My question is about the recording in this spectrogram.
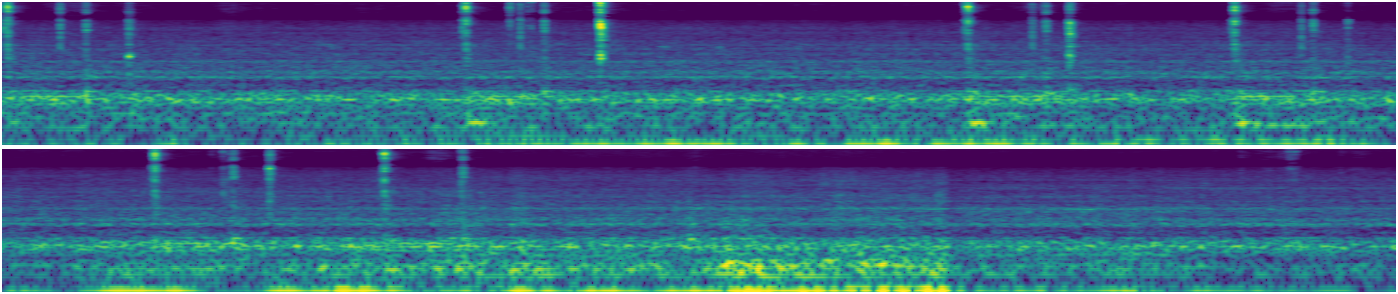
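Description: Homemade microwave-oven-transformer spot welder firing welds on a thin metal strip: sharp clicks and snaps in small clusters, a few at a time, over a steady low hum.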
